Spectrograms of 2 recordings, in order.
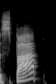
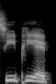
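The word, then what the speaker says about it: Chbap: Now, the their holy book was the spap uh it's CPAP. It's like spelled like a CPAP machine, right?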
